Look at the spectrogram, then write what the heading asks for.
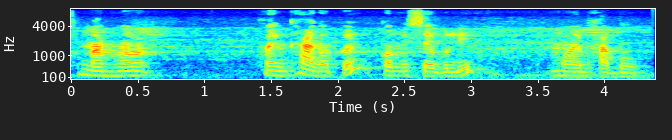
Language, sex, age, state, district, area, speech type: Assamese, female, 45-60, Assam, Golaghat, urban, spontaneous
